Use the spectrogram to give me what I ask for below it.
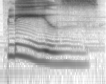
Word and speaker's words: please: is a consonant blend PL e please PL is a consonant blend and in please the last e is silent now let us take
